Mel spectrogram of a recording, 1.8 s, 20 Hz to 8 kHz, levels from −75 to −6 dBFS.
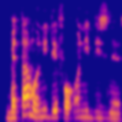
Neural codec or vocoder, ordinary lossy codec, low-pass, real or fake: none; none; 7.2 kHz; real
